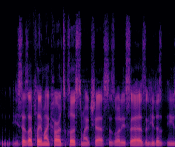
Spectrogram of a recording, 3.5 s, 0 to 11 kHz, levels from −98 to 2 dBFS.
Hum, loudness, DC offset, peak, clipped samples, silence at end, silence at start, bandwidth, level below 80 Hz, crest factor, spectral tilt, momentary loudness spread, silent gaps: none; -44 LUFS; under 0.1%; -26 dBFS; under 0.1%; 0 s; 0 s; 10.5 kHz; under -90 dBFS; 20 dB; -4.5 dB/octave; 8 LU; none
